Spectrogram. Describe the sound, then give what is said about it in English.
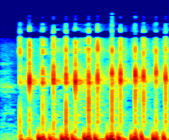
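A quick, steady run of about a dozen crisp finger snaps, beatnik-style applause, each a sharp click in an even rhythm with no talking. “That's the old beatnik clap for you. A couple of snaps.”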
